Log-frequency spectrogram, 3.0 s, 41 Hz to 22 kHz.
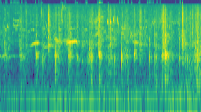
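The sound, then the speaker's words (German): Hooves of a horse-drawn carriage clip-clop in a steady, moderately loud rhythm as it carries a passenger up a steep approach to a fortress command post before 9 in the morning, with a low rumble of wheels underneath and a brief whinny mixed in. “Am nächsten Morgen ließ ich mich noch vor 9 Uhr in der Kutsche zur Kommandantur der Festung bringen.”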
